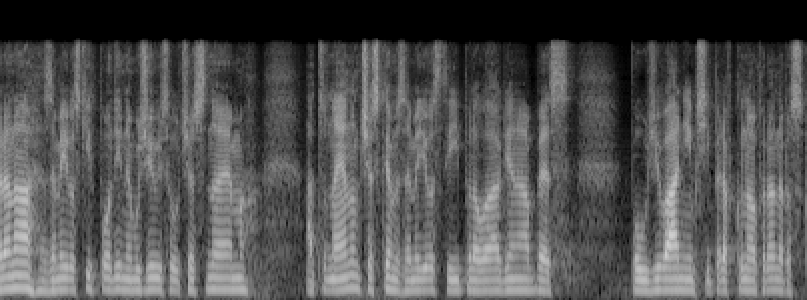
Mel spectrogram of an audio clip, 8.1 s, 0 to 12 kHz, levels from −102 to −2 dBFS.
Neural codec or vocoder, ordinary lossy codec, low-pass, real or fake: codec, 16 kHz, 0.5 kbps, X-Codec, WavLM features, trained on Multilingual LibriSpeech; MP3, 96 kbps; 7.2 kHz; fake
